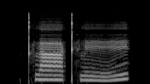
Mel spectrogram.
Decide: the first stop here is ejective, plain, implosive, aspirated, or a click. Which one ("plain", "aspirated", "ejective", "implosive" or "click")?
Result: aspirated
